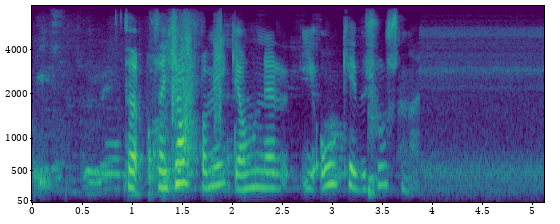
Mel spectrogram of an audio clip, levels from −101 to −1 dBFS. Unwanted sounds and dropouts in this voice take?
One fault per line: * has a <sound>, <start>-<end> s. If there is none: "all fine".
all fine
